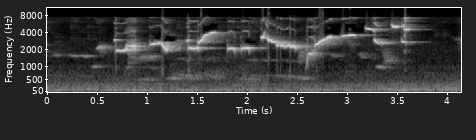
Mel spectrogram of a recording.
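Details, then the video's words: Black-breasted oriental magpie-robin in full, loud song rich in mimicked fill-in phrases, used to prompt other magpie-robins to sing; a rapid run of varied whistled slurs, rising and falling notes and short buzzy squawks in continuous sequence. "LANGSUNG NYAMBER - SUARA KACER GACOR FULL ISIAN ‼️ Bikin Kacer Lain ON GACOR"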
